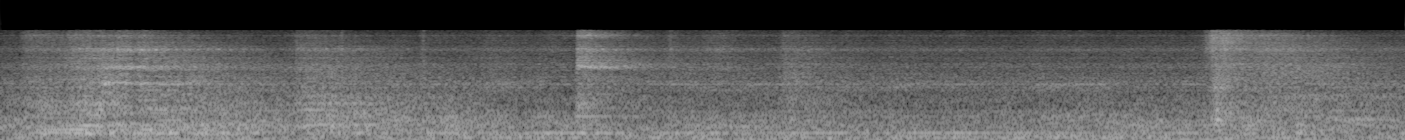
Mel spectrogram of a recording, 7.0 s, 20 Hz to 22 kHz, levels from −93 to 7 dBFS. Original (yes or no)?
no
